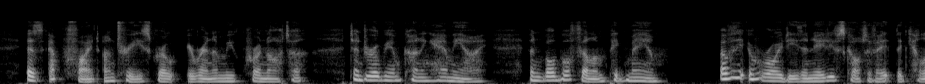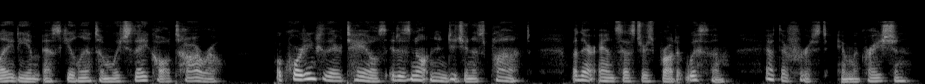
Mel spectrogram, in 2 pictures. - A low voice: No, medium, 150 Hz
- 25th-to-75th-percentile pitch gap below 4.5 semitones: No, average, 4.9 semitones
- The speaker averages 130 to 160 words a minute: Yes, average, 150 wpm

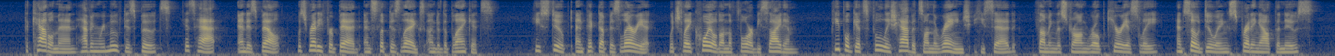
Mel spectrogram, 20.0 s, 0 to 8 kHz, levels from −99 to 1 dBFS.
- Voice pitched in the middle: Yes, medium, 155 Hz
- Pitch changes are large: No, average, 3.9 semitones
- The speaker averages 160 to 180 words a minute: Yes, average, 175 wpm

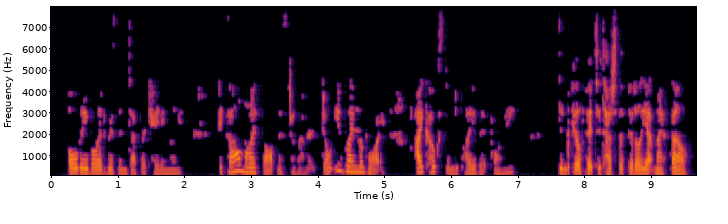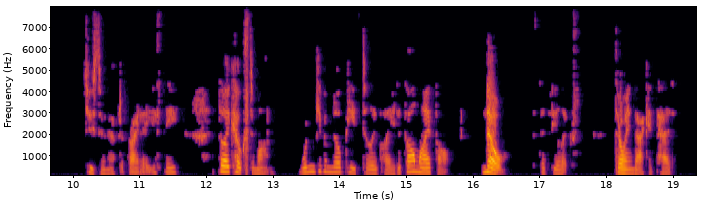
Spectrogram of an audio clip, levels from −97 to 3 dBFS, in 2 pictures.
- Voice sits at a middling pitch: No, high, 205 Hz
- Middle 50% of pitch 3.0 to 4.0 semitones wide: Yes, average, 3.4 semitones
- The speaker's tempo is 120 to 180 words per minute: No, average, 195 wpm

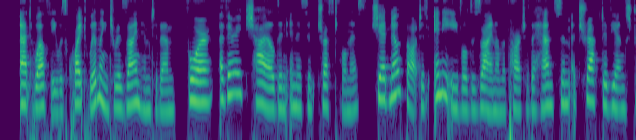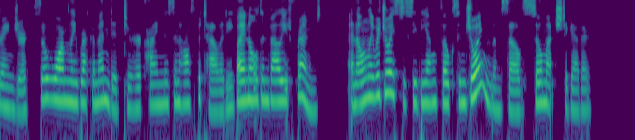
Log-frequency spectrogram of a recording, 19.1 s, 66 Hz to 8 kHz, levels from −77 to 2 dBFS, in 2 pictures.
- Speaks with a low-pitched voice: No, high, 225 Hz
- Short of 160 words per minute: No, average, 190 wpm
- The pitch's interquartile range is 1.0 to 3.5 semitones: No, average, 4.5 semitones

